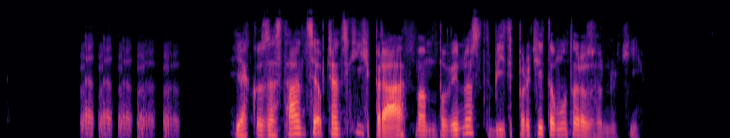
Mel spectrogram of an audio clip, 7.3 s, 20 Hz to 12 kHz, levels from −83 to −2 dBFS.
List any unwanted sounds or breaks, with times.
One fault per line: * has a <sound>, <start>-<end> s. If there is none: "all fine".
* has a laugh, 0.8-1.8 s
